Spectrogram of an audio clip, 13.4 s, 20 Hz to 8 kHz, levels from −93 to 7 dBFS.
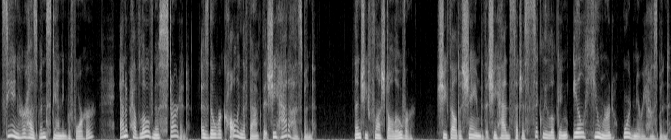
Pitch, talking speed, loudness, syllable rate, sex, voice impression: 175 Hz, 170 wpm, -17 LUFS, 5.4 syllables/s, female, feminine, adult-like, fluent, slightly cool, calm, slightly elegant, slightly sweet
